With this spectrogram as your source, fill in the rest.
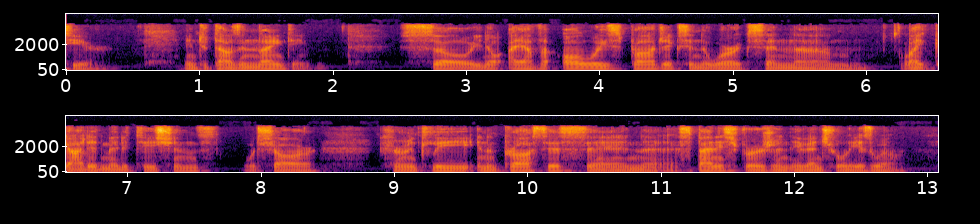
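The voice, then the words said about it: French accent. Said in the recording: “your beautiful French accent”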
